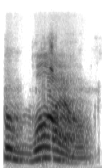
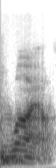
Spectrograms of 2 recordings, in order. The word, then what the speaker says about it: while: seen weather the next while rest a while while silent h while peculiar then there's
